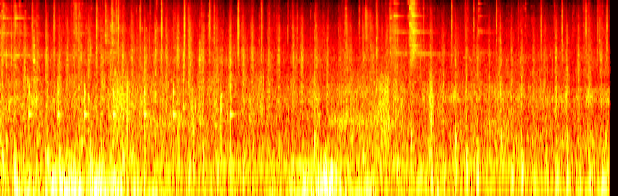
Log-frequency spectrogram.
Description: A horse is trotting and metal clings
